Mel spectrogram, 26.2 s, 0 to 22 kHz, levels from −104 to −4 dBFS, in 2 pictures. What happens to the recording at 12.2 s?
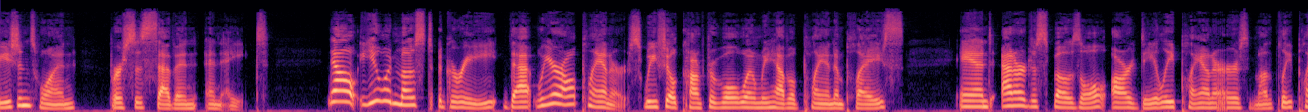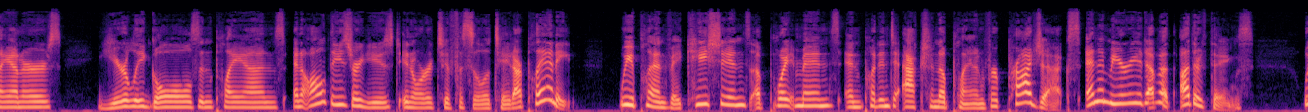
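AAC frame loss with muting occurs between 12.17 and 12.27 s. Pieces of the stream, likely low-delay AAC, go missing, and the decoder replaces each lost frame with silence. About 60 ms of audio vanishes in short gaps scattered across 100 ms, the longest lasting roughly 20 ms. Because neighbouring frames overlap, the sound fades out and back in at each gap, producing a brief, soft-edged stutter of dropouts.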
